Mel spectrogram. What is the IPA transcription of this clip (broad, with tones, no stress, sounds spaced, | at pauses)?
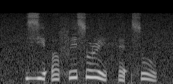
zʲ ɛ˥˩ ʔ ʌ˥˩ f e˥ s o˥ ɭ e˧˩˧ h ɛ˧˩˧ ʔ s o˥˩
